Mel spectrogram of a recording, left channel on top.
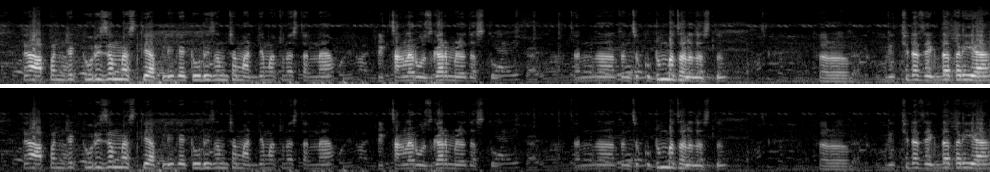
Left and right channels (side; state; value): right; quieter; 8.2 dB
